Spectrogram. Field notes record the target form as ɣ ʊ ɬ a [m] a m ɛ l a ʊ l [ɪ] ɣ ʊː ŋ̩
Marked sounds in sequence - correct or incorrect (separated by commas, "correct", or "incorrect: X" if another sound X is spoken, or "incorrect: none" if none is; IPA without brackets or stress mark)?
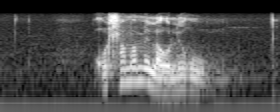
correct, correct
